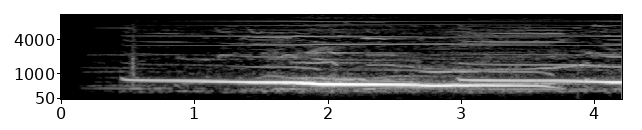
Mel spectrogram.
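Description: A dog howling: one long howl that slowly falls in pitch, with a second howl joining near the end and cutting off abruptly.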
